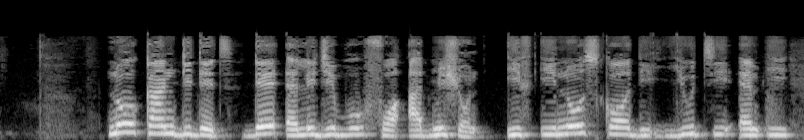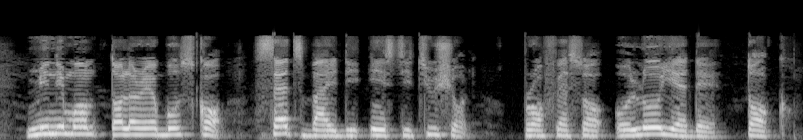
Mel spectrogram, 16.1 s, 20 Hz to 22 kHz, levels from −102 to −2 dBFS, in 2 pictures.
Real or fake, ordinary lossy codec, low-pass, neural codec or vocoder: real; AAC, 24 kbps; 19.8 kHz; none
